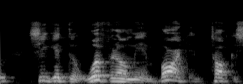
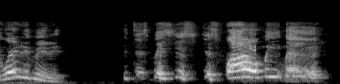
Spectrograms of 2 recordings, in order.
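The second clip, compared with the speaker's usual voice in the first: disbelief; 11 semitones higher, 9 dB louder than usual. Retold or imitated. Shocked at being followed.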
